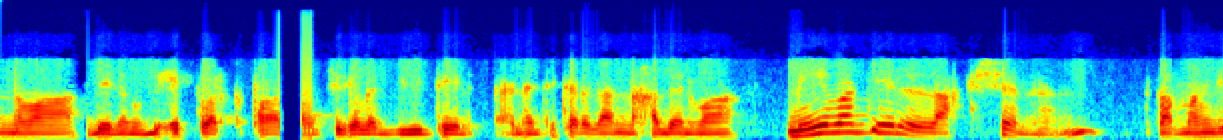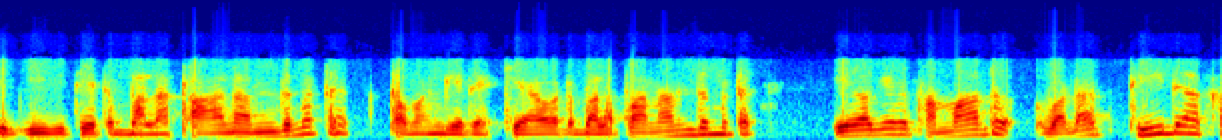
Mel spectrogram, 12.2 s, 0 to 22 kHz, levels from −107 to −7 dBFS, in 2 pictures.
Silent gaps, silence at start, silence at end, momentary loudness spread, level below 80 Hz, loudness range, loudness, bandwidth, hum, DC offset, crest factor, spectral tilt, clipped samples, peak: 1.41-1.49 s; 0 s; 0 s; 6 LU; -56 dBFS; 2 LU; -18 LUFS; 5.6 kHz; none; under 0.1%; 16 dB; -9.5 dB/octave; under 0.1%; -2 dBFS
